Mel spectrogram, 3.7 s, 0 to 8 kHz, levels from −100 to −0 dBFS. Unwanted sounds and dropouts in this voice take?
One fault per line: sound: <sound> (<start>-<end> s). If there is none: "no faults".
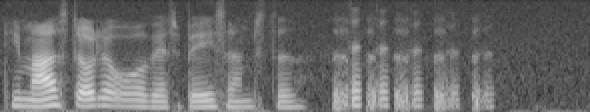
sound: laugh (2.1-3.1 s)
